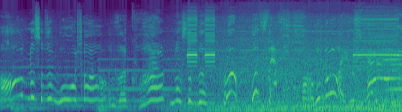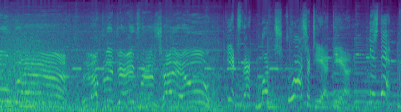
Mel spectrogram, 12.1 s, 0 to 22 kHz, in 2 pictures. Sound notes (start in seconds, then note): 2.5 honking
